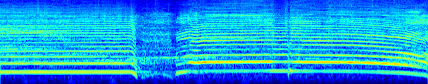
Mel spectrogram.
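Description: A male ring announcer's voice calling out a fighter's name in two long held tones: the first held steady for over a second, then after a short break a second, slightly higher one held for about two seconds and dropping away at the end.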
